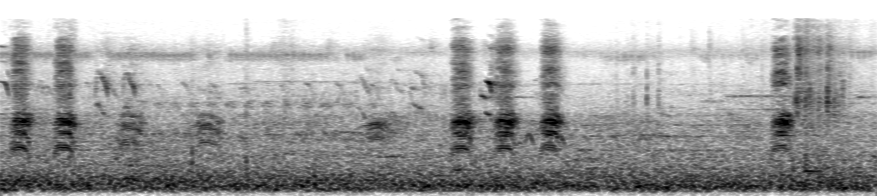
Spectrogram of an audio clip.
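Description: A crow near its grown chick gives repeated harsh caws in short bursts, clear and fairly close, over a steady outdoor background hiss.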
